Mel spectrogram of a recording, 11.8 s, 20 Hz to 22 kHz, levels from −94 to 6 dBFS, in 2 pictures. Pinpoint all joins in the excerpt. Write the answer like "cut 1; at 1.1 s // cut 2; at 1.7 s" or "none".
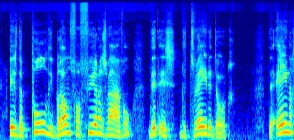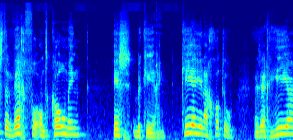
none

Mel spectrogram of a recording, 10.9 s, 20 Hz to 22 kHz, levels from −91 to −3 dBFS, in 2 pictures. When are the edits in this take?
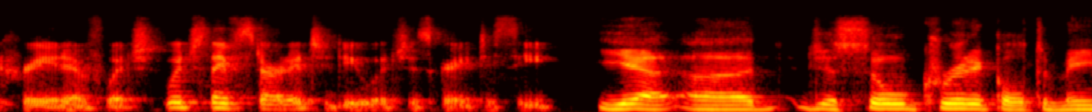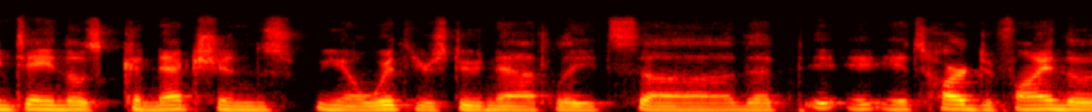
cut 1; at 2.9 s

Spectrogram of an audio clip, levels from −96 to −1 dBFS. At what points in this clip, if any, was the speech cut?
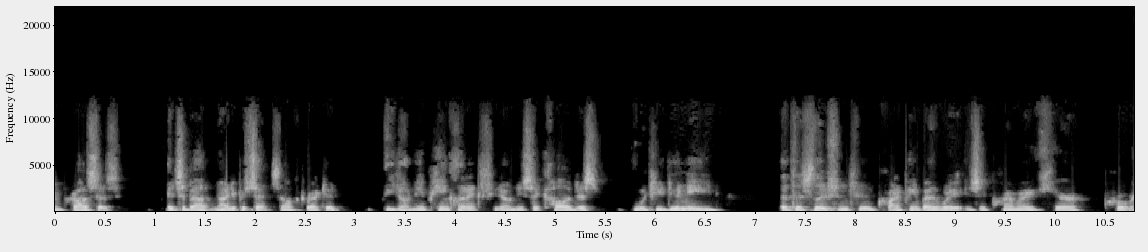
none

